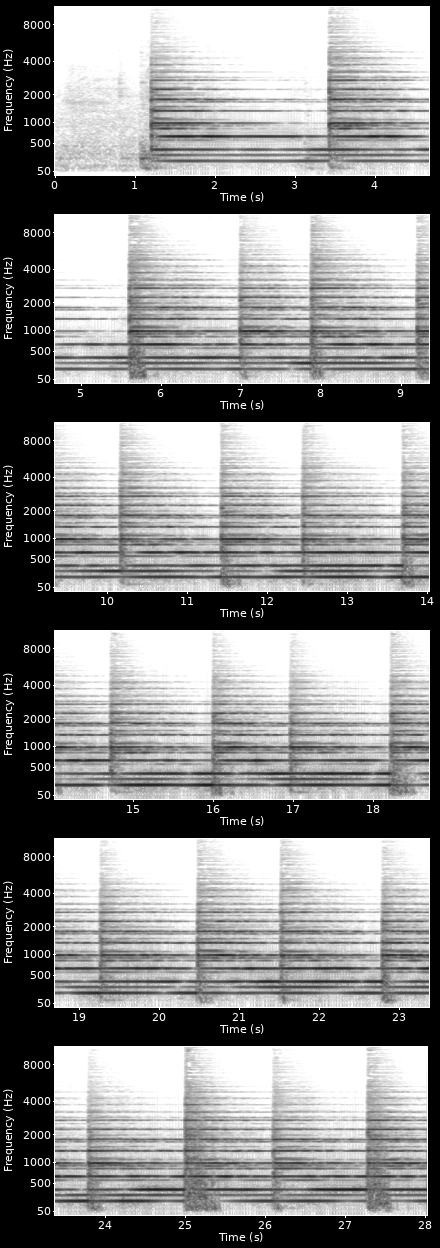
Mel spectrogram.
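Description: Large swinging church bell (the tower's great bell) ringing, heard close up in the belfry. The clapper strikes about a second in, twice more about two seconds apart, then roughly once a second, and each loud stroke rings on in a deep sustained hum.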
